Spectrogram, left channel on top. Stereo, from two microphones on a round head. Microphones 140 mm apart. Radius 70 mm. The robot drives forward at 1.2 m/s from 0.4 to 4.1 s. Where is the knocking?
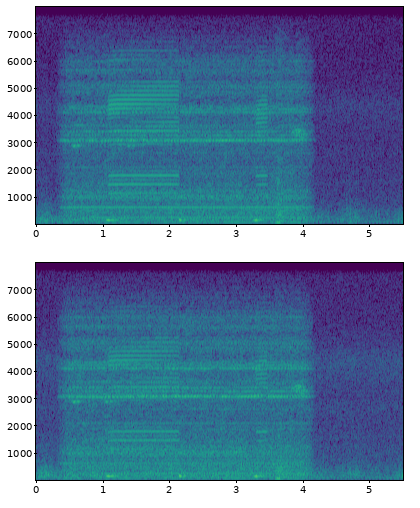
25° left (ahead or behind).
